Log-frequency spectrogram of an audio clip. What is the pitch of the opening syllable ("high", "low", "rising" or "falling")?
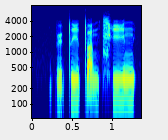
rising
